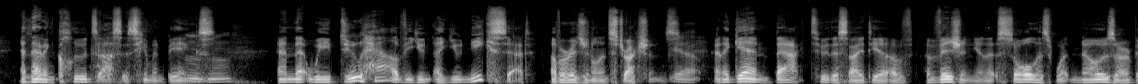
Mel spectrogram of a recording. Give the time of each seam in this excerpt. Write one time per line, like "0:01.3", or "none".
0:05.3
0:09.2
